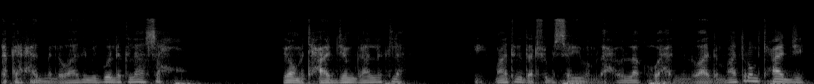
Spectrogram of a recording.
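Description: Emirati guy calling into radio, rattles off advice super fast, keeps repeating himself. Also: low voice, lively intonation, breathy edge. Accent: Emirati Arabic. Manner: insistent, lecturing, repeats himself. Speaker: caller.

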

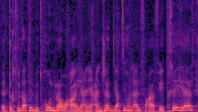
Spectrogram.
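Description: A woman's voice: medium pitch, rapid-fire, warm tone. A woman with a Lebanese accent co-hosting a morning radio show in an enthusiastic, chatty way. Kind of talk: lively casual radio banter. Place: radio studio. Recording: faint music behind the voice.

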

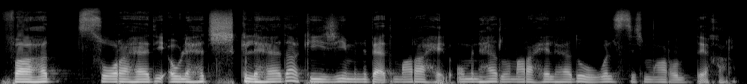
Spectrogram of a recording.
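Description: A man explains things in an interview with a Moroccan Arabic accent. He talks briskly in a mellow, relaxed tone, dropping French and English terms into his sentences. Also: medium pitch. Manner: mixes in French and English loanwords. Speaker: trader interviewed as guest.

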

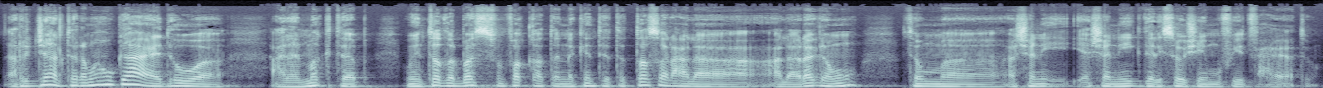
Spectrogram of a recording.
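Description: A man's voice: on the low side, lively intonation, fast talker, a little mellow. A man giving a casual coaching talk, repeating words and checking in with listeners by asking questions. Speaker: podcast host and coach.

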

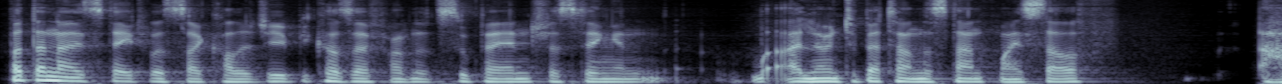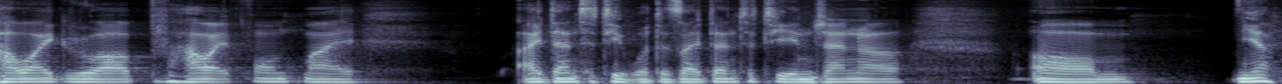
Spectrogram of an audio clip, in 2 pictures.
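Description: A man in his thirties with a Dutch accent, a clinical psychologist speaking thoughtfully, with pauses and restarts. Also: on the low side, little pitch movement. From Netherlands, raised in the UAE. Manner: thoughtful, frequent ums and restarts. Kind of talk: interview conversation.

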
